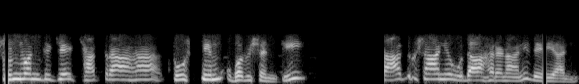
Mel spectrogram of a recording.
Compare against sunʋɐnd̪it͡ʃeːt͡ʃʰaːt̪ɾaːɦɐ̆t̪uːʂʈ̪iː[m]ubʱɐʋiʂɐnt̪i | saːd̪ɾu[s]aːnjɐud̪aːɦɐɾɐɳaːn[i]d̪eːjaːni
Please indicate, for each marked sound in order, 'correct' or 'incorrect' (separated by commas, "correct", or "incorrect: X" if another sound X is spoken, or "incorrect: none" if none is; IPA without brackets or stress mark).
correct, incorrect: ʂ, correct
